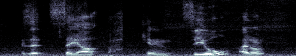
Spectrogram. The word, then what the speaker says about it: Seoul: is it sea kenyan seoul i don't what is it brian soul it's all dead silent e baby at least that's how you pronounce it i knew as soon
